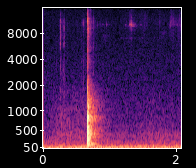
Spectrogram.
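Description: A single sharp metallic tap about two-thirds of a second in, from jewelry pliers closing on a small chain link.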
